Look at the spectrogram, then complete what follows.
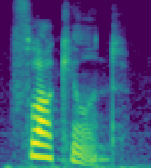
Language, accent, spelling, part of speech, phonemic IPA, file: English, US, flocculent, adjective / noun, /ˈflɑk.jə.lənt/, En-us-flocculent.ogg
- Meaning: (adjective) 1. Flocculated, resembling bits of wool; woolly 2. Covered in a woolly substance; downy 3. Flaky; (noun) diminutive of flocculent spiral galaxy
